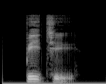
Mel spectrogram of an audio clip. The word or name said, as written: pichi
